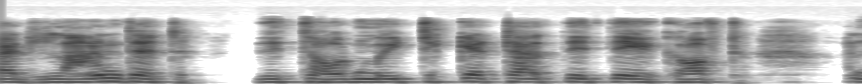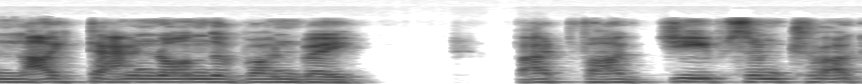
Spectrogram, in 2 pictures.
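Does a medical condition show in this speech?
Yes: traumatic brain injury.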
